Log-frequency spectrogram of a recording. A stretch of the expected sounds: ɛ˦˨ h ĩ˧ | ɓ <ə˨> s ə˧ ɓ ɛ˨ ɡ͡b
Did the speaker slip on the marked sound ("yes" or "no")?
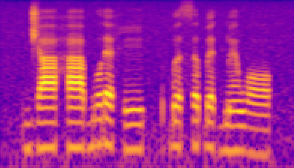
no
